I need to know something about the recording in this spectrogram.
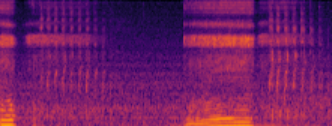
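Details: English Bulldog lip snoring after a long day at the beach: a loud, droning snore with a fluttering, smacking lip quality between softer rattling breaths. He occasionally snores like this after long weekends of play and hiking.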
